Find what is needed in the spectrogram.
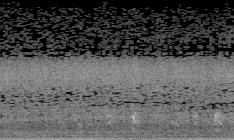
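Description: Outdoor ambience: a steady low rumble with a few faint, short, high chirps.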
